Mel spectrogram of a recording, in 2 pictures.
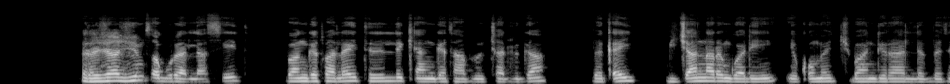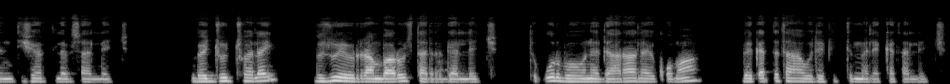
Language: Amharic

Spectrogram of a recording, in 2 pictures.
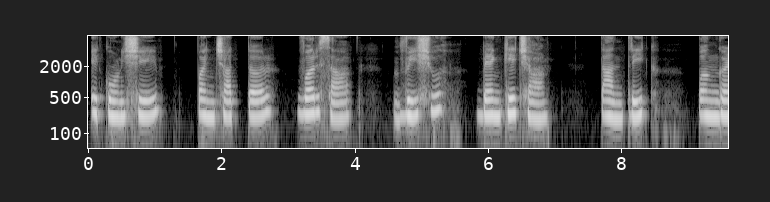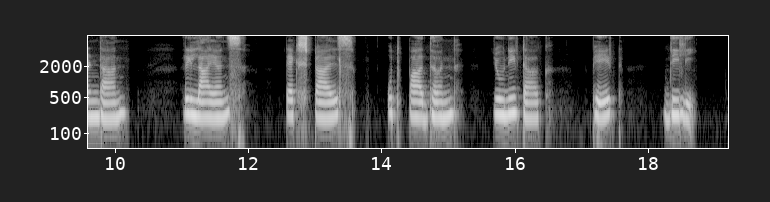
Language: Konkani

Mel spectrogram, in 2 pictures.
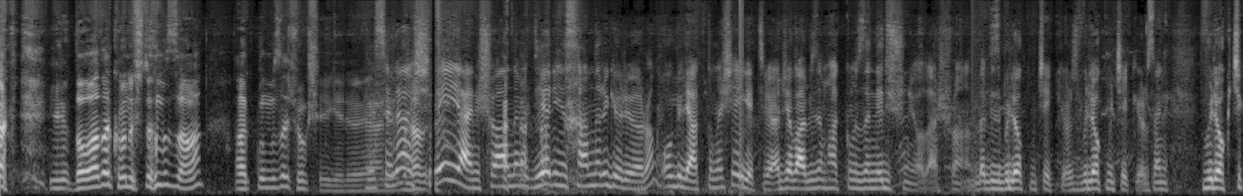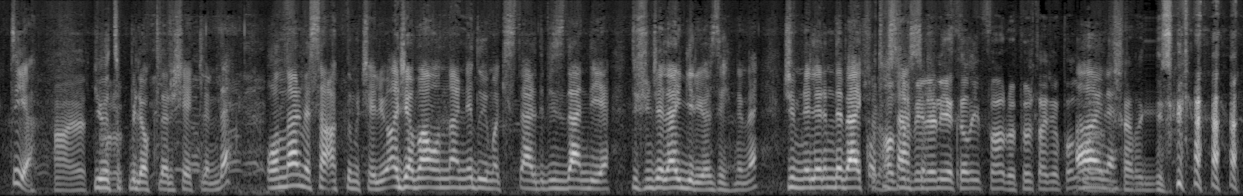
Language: Turkish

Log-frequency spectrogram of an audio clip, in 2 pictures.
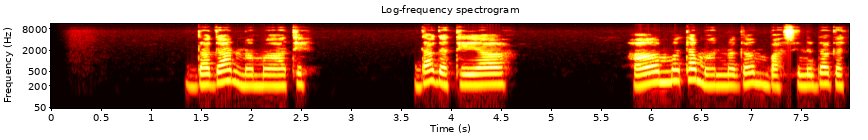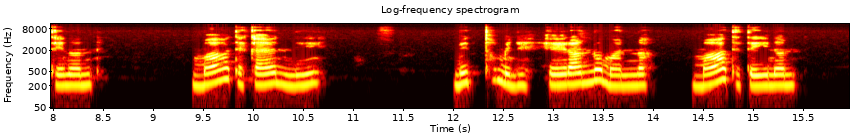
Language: Sidamo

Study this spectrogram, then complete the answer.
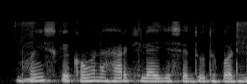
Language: Bhojpuri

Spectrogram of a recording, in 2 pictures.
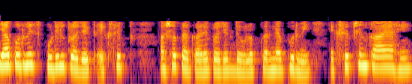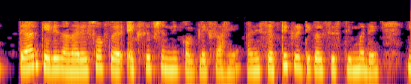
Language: Marathi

